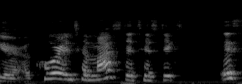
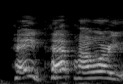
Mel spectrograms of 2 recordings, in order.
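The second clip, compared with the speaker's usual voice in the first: excited greeting; 6 semitones higher, 11 dB louder than usual. Real, not acted. Greeting a viewer.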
